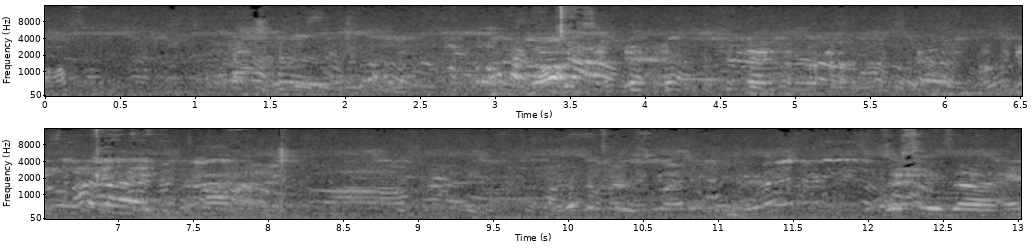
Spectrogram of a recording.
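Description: Several adults chat nearby outdoors.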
